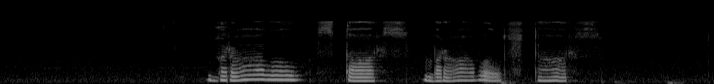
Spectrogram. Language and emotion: Russian, sad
